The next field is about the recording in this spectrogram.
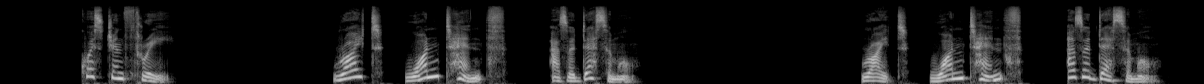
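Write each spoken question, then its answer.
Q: Write 1/10 as a decimal.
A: 0.1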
